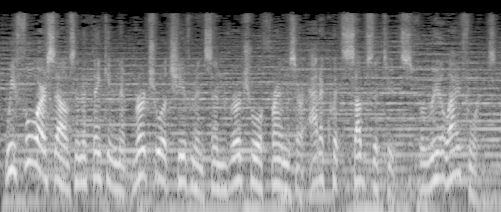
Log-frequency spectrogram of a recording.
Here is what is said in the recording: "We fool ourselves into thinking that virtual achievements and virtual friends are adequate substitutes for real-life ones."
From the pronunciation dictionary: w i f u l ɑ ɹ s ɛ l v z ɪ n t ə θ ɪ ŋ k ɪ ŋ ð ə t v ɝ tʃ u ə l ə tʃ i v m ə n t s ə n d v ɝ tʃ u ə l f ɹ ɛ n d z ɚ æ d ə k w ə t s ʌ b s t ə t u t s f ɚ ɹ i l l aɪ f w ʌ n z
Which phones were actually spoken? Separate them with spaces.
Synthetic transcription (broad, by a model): w i f u l ɑ ɹ s ɛ l v z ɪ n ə θ ɪ ŋ k ɪ ŋ ð ə t v ɝ tʃ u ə l ə tʃ i v m ə n t s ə n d v ɝ tʃ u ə l f ɹ ɛ n d z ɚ æ d ə k w ə t s ʌ b s t ə t u t s f ɚ ɹ i l l aɪ f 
